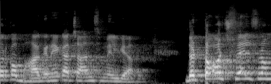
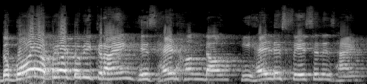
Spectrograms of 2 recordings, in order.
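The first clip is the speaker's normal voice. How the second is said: louder, slow spooky storytelling; dramatic narration; 3 semitones higher, 8 dB louder, much slower than usual. A narrator's reading. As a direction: read it like a ghost story. (डरावनी कहानी सुनाना)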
